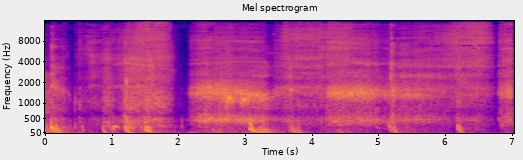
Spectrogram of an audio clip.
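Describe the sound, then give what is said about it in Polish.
Heavy breathing from a person fighting off nausea: slow, loud, hissing inhales and exhales repeat throughout, some with a snorting, wheezy edge and brief pauses between breaths. “Oddychamy.”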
